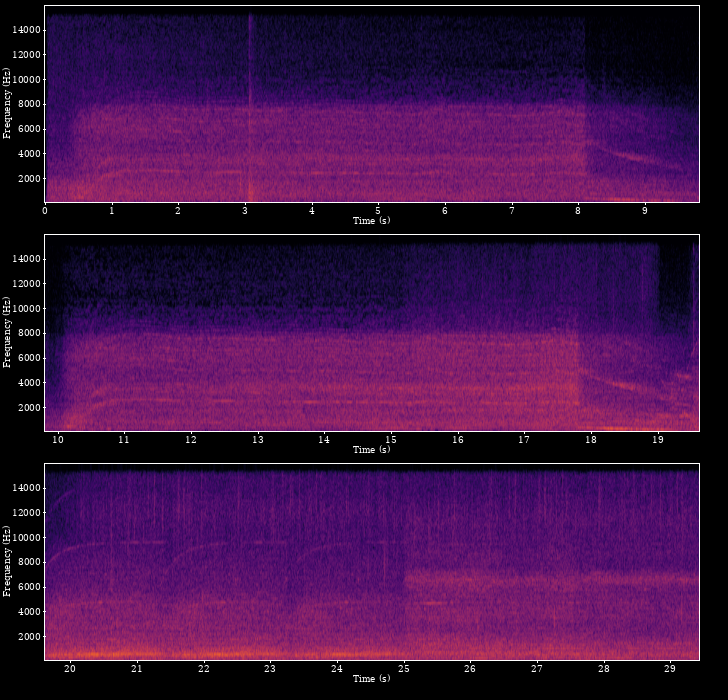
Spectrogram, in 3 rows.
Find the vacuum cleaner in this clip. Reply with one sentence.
The vacuum cleaner can be heard from 0.0 to 29.4 s.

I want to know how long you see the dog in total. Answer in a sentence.
The dog can't be heard in this clip.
